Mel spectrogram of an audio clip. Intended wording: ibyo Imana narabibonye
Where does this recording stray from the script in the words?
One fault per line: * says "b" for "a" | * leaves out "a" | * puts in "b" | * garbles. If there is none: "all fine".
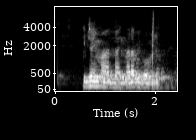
all fine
